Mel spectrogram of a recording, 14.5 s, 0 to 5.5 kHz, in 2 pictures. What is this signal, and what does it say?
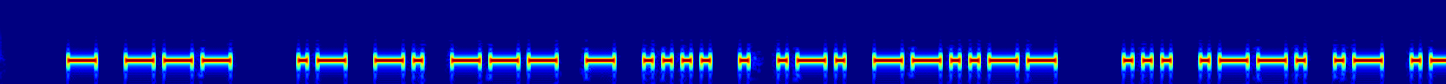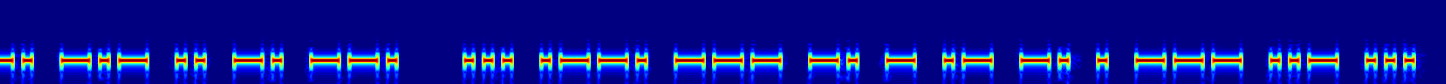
Morse code, heard as a keyed tone, about 25 wpm, 600 Hz. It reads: TO ANOTHER, SPARKING SPONTANEOUS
